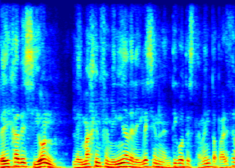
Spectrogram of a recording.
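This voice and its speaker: A man speaks in a fairly high pitch with a dark, mellow tone and a somewhat breathy quality. Room echo is audible. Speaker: priest and theology teacher. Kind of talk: lecture. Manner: fast.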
